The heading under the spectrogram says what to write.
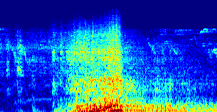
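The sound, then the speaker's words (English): A car engine turns over and catches, then revs up with a rising pitch as the vehicle pulls away, its steady drone lingering. No one speaks. “Okay, I'll come back for you after I fill the car with these dogs you're allergic to.”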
